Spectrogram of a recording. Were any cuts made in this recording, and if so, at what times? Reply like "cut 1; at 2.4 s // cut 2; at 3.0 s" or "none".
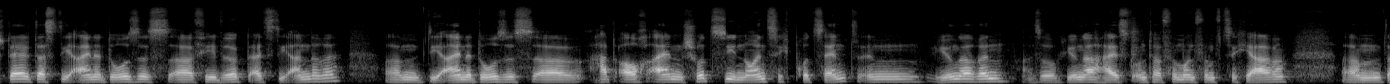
cut 1; at 2.2 s // cut 2; at 3.5 s // cut 3; at 7.2 s // cut 4; at 9.3 s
